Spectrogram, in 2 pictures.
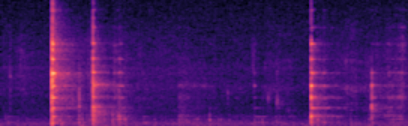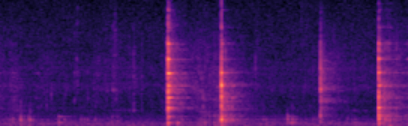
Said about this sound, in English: We're going to go in and toss up the salad.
